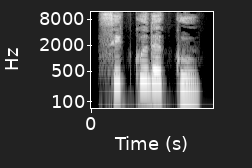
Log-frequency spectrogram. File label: "ಸಿಕ್ಥಕ", Kannada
